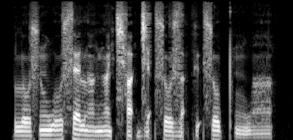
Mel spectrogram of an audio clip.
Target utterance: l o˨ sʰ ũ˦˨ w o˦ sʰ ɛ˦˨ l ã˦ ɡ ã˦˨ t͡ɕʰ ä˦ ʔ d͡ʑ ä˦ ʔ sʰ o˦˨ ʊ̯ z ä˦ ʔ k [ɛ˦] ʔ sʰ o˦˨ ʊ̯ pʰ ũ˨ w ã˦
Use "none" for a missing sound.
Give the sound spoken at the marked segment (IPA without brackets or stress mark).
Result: ɪ˦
